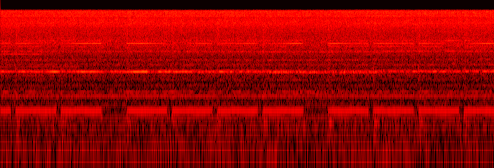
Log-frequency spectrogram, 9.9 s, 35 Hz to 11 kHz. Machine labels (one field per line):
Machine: slide rail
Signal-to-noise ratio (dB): 0 dB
